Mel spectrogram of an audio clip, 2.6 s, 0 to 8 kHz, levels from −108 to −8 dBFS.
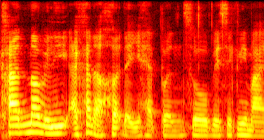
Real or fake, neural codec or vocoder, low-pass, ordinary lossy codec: real; none; none; none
